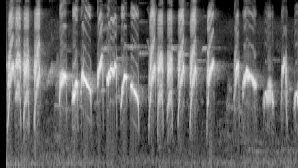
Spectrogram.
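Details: Red-whiskered bulbul, a caged 'double' singing bird used as a tutor for young birds to copy; rapid run of loud, slurred whistled notes, some rising and others falling, packed densely with barely a pause throughout.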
